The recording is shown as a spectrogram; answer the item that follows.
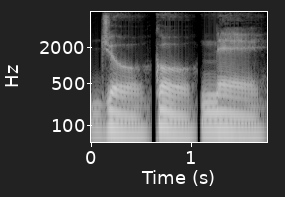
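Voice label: "jokone", concatenated syllables; Affixing experiment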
